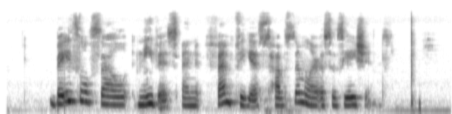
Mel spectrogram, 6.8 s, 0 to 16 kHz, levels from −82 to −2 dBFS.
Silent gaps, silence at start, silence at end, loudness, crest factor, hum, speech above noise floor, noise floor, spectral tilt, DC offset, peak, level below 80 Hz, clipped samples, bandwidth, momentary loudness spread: none; 0.75 s; 0.45 s; -26 LUFS; 22 dB; none; 36 dB; -61 dBFS; -3.5 dB/octave; under 0.1%; -6 dBFS; -60 dBFS; under 0.1%; 11.5 kHz; 10 LU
